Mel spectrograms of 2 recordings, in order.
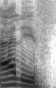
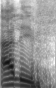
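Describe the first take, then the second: The two takes are said the same way.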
